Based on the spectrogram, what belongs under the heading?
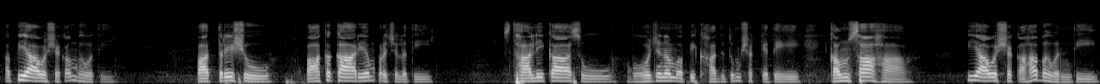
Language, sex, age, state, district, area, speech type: Sanskrit, male, 30-45, Maharashtra, Nagpur, urban, spontaneous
